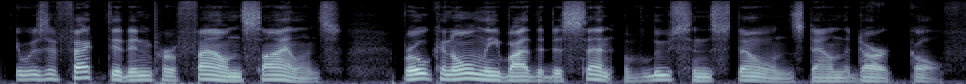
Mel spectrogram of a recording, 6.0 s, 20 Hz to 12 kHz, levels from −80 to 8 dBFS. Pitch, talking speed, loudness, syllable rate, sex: 115 Hz, 180 wpm, -18 LUFS, 5.4 syllables/s, male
